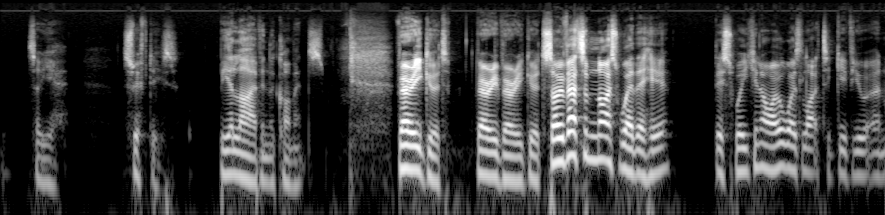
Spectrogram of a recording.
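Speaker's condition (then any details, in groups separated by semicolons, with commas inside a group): No condition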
